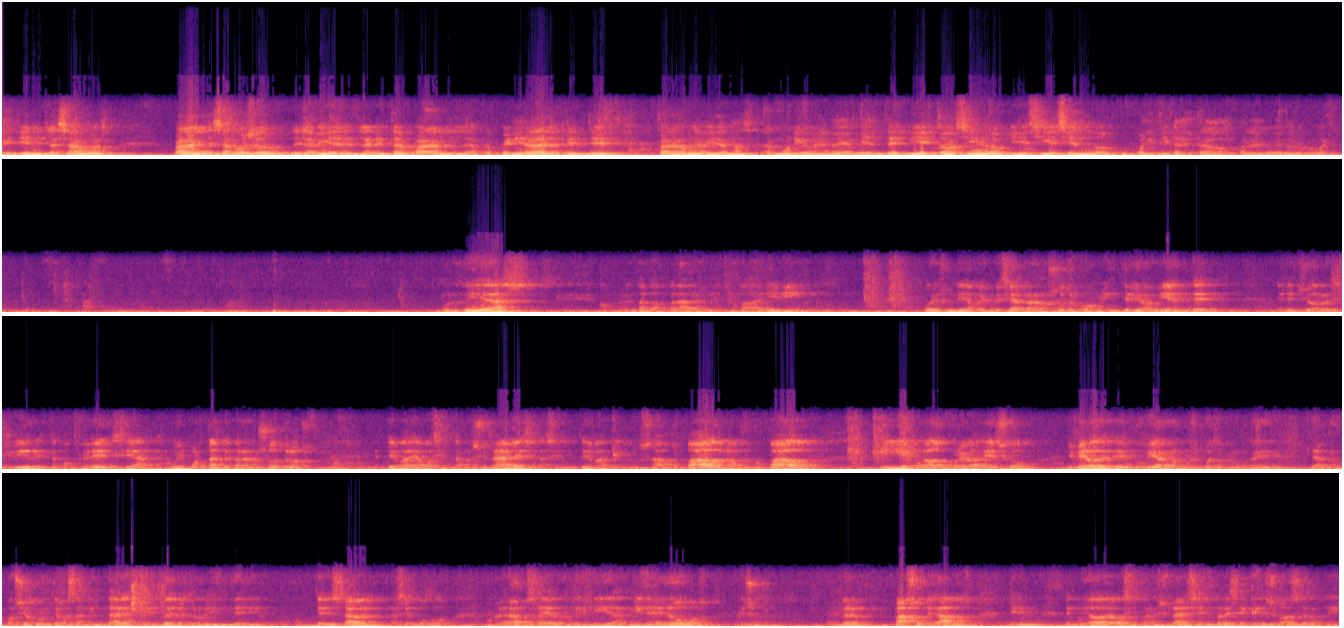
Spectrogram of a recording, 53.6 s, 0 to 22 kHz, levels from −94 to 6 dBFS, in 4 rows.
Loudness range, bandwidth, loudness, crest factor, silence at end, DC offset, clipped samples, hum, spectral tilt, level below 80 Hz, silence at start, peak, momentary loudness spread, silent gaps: 8 LU; 9 kHz; -12 LUFS; 12 dB; 0 s; under 0.1%; 0.3%; none; -6 dB/octave; -40 dBFS; 0 s; 0 dBFS; 15 LU; none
